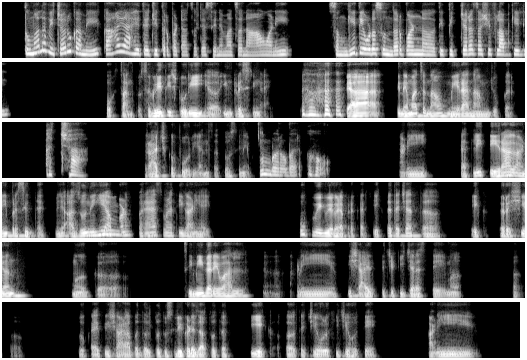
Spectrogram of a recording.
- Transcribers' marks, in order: other background noise; in English: "स्टोरी अ, इंटरेस्टिंग"; chuckle; tapping; in English: "टीचर"
- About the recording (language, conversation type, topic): Marathi, podcast, तुमच्या आयुष्यातील सर्वात आवडती संगीताची आठवण कोणती आहे?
